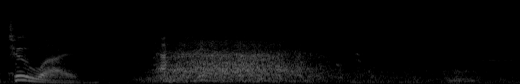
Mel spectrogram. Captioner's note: audience laughs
